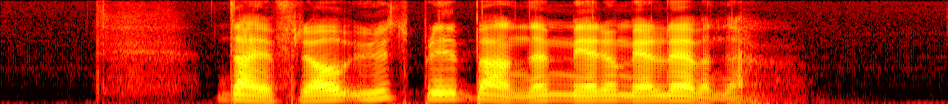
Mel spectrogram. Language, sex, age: Norwegian, male, 45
